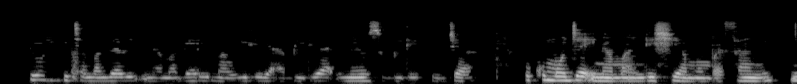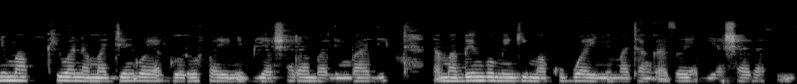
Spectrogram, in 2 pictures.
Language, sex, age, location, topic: Swahili, female, 25-35, Nairobi, government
